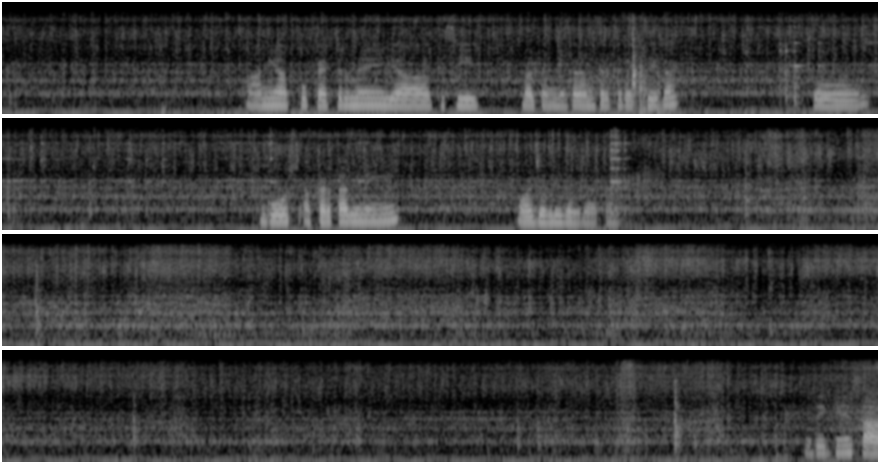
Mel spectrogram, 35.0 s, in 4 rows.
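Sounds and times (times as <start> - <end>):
curry sizzling in a pan: 0.0 - 35.0
spoon knocking against pan: 6.3 - 6.7
spoon stirring: 7.4 - 11.7, 14.8 - 15.2, 31.5 - 34.2.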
